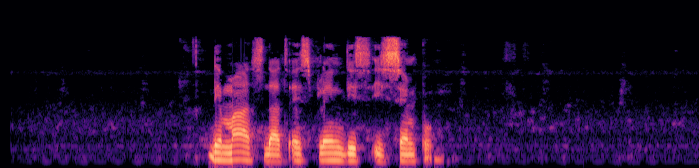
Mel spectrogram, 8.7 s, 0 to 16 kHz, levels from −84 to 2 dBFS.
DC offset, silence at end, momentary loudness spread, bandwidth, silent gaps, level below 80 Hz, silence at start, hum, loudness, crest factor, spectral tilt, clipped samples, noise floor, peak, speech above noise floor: under 0.1%; 3.2 s; 10 LU; 8 kHz; none; -56 dBFS; 2.6 s; none; -14 LUFS; 18 dB; -4.5 dB/octave; under 0.1%; -61 dBFS; 0 dBFS; 47 dB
